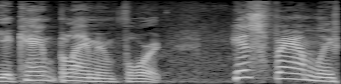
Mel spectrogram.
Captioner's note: none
